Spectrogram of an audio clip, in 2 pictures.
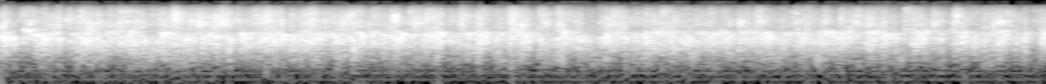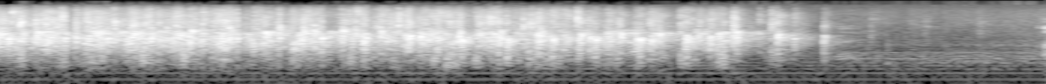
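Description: An audience at a Goju-ryu karate black belt exam breaks into sustained loud applause for two candidates, dense clapping filling the room for about twelve seconds before it abruptly fades to quiet.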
